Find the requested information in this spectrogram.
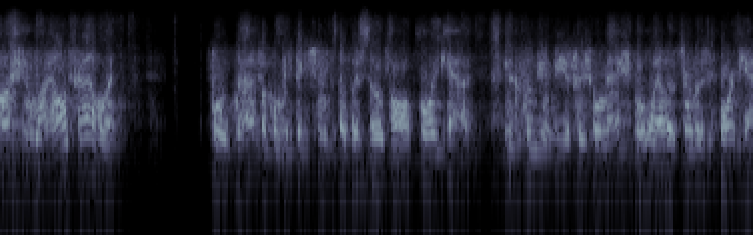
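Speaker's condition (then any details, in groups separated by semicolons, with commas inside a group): No condition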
